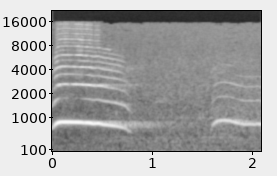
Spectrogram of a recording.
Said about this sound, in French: Alors, pour la petite information, l'oiseau qu'on vient d'entendre, parce que oui, c'est un oiseau, c'est une chouette-hulotte.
